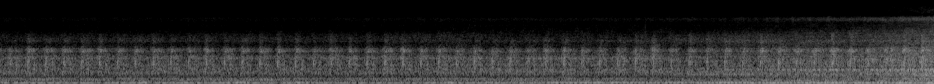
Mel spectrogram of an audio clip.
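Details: 2011 Ford F150 Coyote 5.0 with 130,000 miles at cold idle: a rapid, steady knock from long-standing piston slap on the number 8 piston; it runs great otherwise, and the dealer couldn't duplicate it.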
